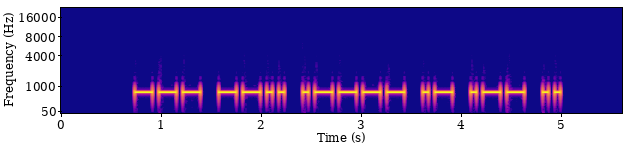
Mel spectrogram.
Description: Morse code, heard as a keyed tone, about 21 wpm, 700 Hz. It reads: OZ1AWI
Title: DXCC-100 Call Signs - 6 Characters - Repeated 3x - 20wpm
